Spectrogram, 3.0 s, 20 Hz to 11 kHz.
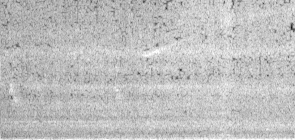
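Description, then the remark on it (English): Steady low rumble of road traffic at Ewing Avenue on a 32-degree morning, with cars and heavier vehicles rolling past, engines droning continuously for a few seconds with no one speaking. “Looks like we've got the traffic, so we're going to go ahead and go.”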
